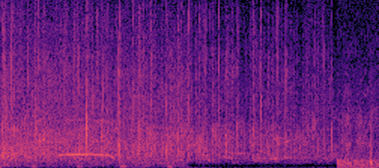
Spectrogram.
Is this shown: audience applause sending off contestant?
yes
